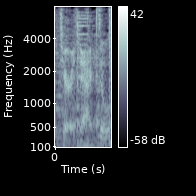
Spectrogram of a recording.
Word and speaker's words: pterodactyl: O is for Ouija board P for pneumonia pterodactyl and psychosis Q is for cat Okay Q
